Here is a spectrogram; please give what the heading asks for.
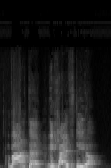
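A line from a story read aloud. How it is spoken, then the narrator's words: Calling out. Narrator (German): rief er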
